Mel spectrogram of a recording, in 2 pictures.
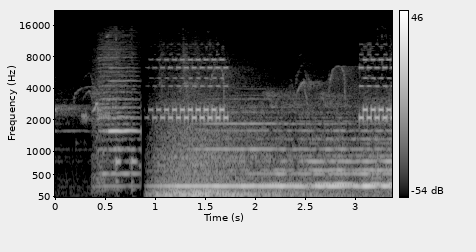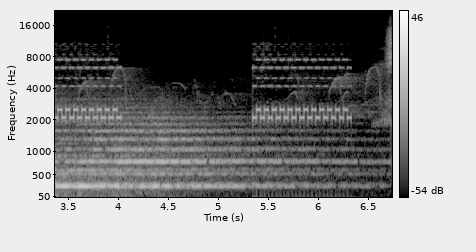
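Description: A telephone rings in repeated electronic bursts of bright tones, loud and close, with a steady hum underneath and no talk.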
